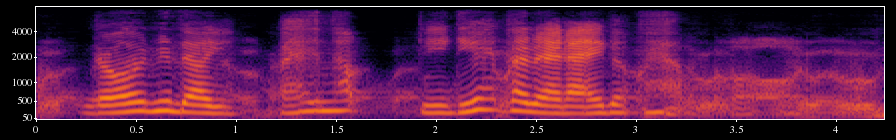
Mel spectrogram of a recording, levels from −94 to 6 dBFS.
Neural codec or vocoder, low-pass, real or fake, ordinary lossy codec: codec, 16 kHz, 0.5 kbps, FreqCodec, larger model; 7.2 kHz; fake; none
